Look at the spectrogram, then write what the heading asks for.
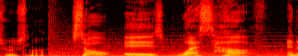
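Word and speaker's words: Ruslan: situation even though Alex can't pronounce my name correctly like Russ KD it's rusan Alex it's rousan so is West Huff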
